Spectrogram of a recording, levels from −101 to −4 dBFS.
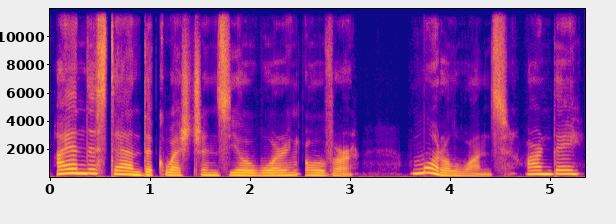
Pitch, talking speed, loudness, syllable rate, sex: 215 Hz, 125 wpm, -16 LUFS, 4.4 syllables/s, female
